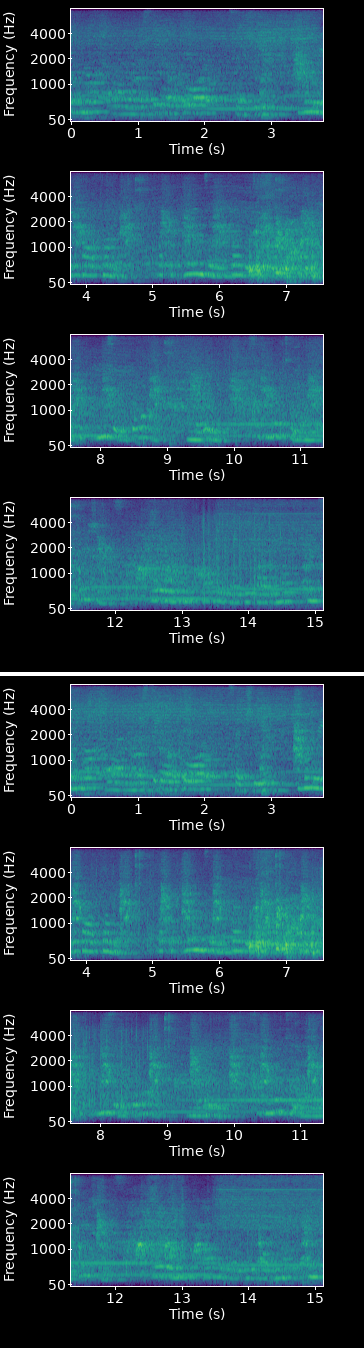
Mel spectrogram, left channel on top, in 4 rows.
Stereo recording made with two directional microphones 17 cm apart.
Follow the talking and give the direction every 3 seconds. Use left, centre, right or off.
right, centre, left, left, left.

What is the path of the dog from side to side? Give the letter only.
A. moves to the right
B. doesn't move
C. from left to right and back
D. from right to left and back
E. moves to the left
B.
